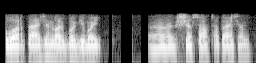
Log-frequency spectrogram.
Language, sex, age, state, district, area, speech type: Kashmiri, male, 18-30, Jammu and Kashmir, Anantnag, rural, conversation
